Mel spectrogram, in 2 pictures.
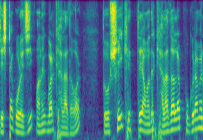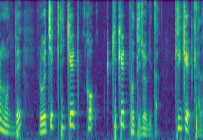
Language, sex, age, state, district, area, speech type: Bengali, male, 30-45, West Bengal, South 24 Parganas, rural, spontaneous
